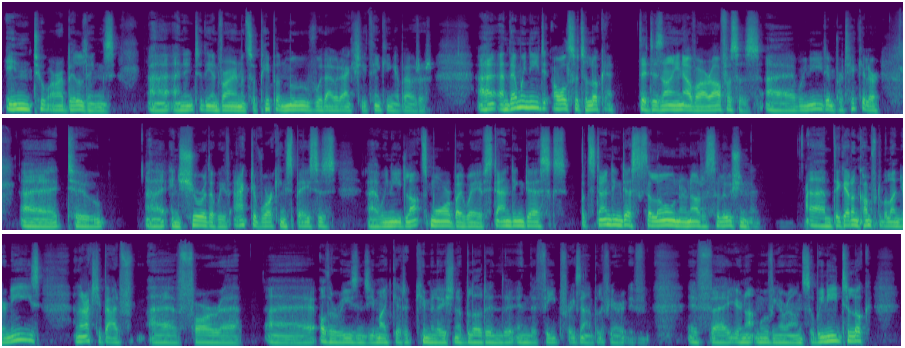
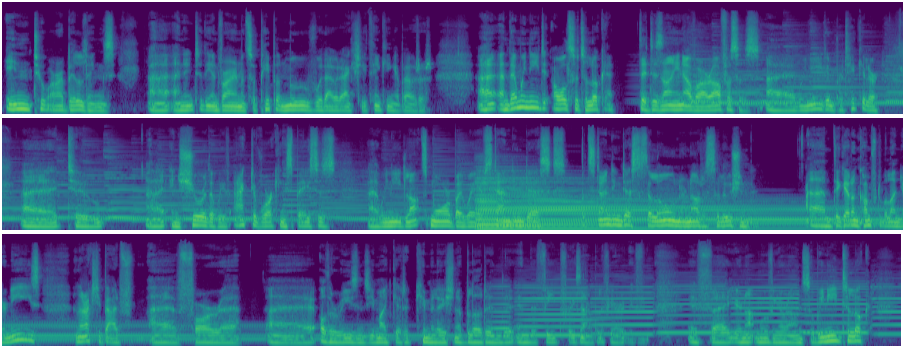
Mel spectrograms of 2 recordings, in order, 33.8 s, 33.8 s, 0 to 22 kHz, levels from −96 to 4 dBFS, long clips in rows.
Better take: first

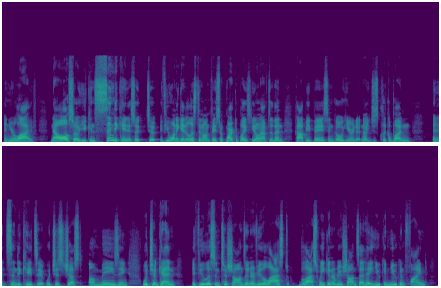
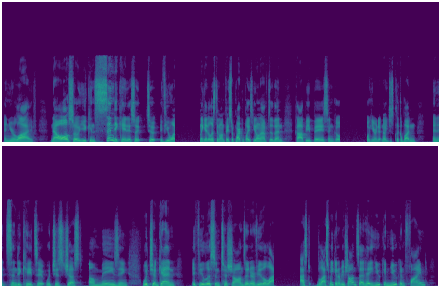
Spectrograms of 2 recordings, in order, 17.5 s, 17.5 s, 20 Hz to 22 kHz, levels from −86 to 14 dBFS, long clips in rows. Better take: first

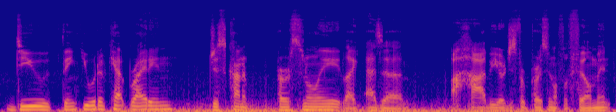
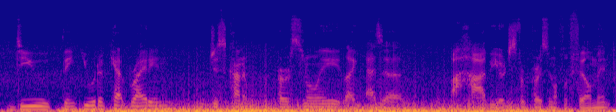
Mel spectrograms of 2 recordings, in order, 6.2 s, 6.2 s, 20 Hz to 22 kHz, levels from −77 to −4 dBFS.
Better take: first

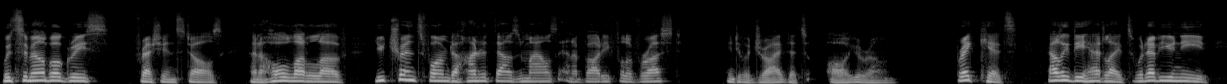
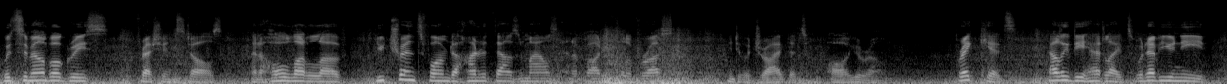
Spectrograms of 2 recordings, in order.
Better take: first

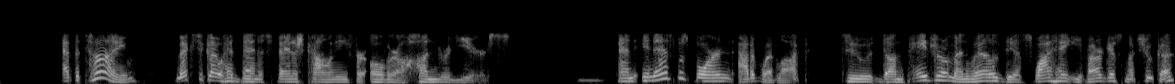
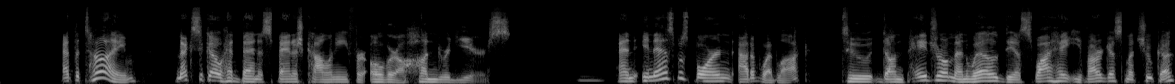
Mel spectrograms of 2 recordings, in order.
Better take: second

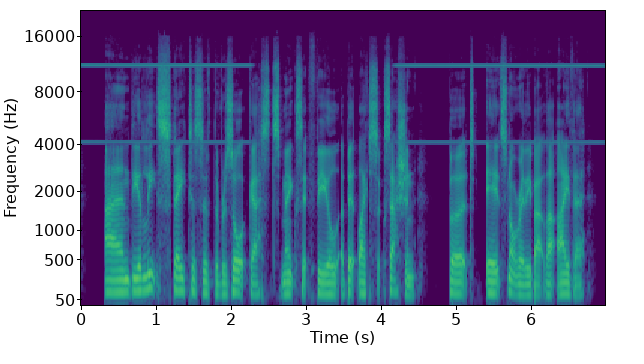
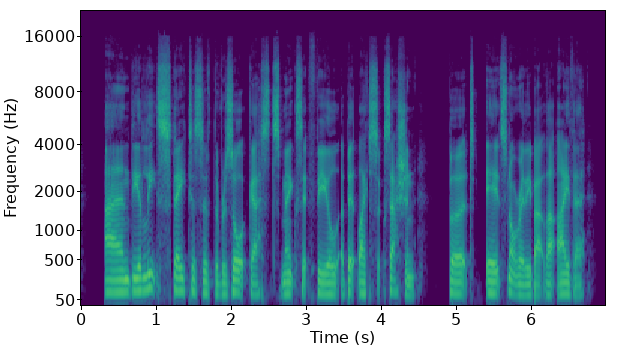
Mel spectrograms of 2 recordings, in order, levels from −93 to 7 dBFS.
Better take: second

